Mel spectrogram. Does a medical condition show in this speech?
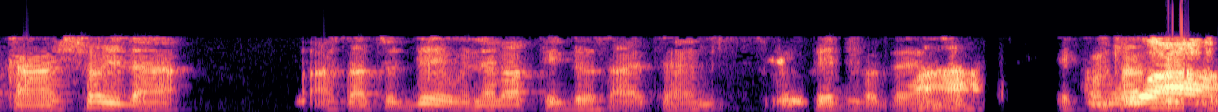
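No.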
